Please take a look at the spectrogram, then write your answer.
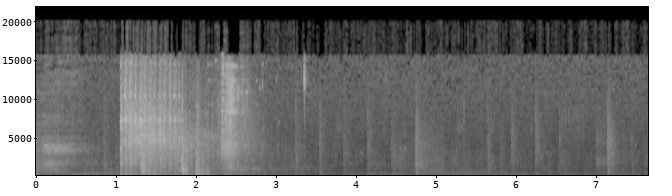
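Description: Gunfire in the video game XCOM 2, a loud burst of rapid automatic shots followed by scattered sharper cracks and lighter pops over a low background rumble.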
